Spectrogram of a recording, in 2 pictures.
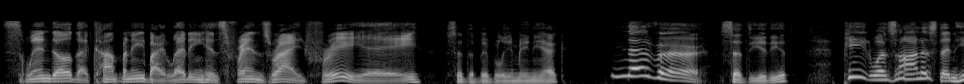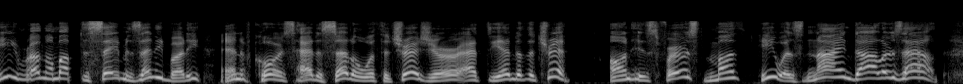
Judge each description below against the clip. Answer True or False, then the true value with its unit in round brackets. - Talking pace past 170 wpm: False (160 wpm)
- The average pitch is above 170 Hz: True (185 Hz)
